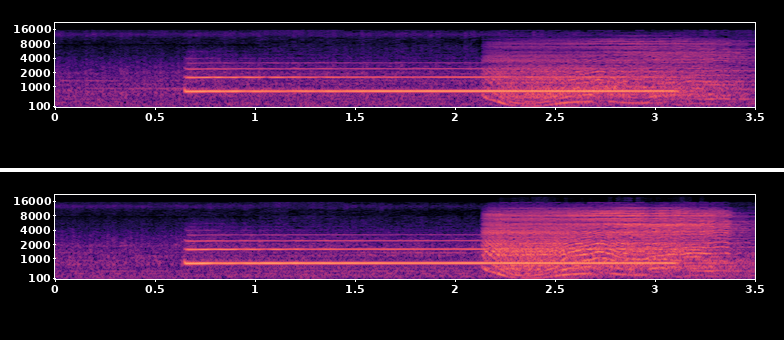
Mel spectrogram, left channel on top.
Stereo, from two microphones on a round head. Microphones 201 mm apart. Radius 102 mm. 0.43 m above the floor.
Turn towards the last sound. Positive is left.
turn(degrees=-75)  # may be behind; listen again after turning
